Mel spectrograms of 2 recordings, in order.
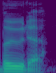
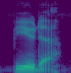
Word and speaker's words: Buda: Not Buddha, Buda. It's a Texas thing. That's how we pronounce things in Texas.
